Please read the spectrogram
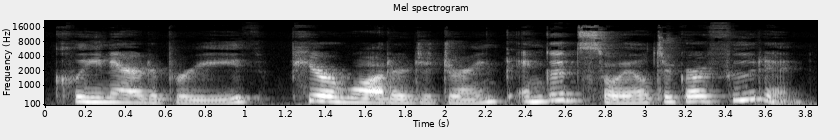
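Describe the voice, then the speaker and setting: A woman's voice: medium pitch, expressive, normal speed, a little mellow, lightly acted. A woman voicing a solemn male bear professor in a storybook, explaining things earnestly. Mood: grave, earnest.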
